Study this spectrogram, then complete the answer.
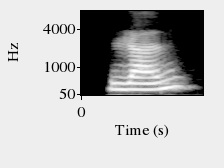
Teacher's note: shape of your mouth is wrong in the beginning run run but in chinese when pronouncing run your mouth is not round at all it's a little bit stretched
